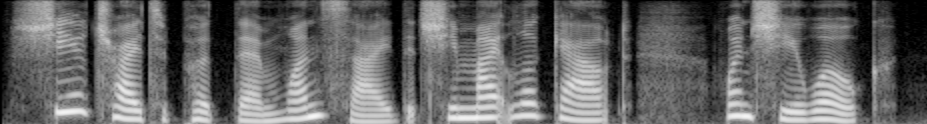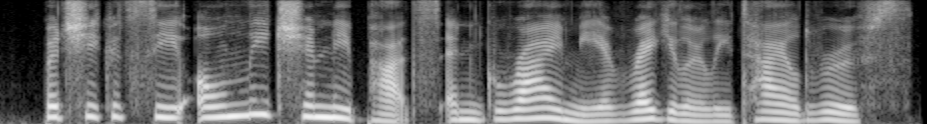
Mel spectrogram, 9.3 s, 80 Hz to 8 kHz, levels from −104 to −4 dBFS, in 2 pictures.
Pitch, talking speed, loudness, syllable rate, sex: 210 Hz, 180 wpm, -18 LUFS, 4.8 syllables/s, female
